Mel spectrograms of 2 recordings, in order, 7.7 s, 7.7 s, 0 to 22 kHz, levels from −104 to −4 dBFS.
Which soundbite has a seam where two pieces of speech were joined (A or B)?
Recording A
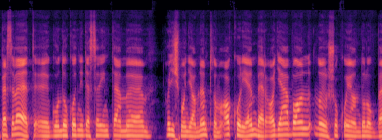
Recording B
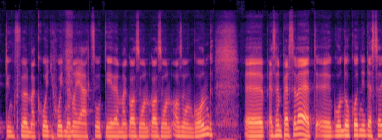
B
